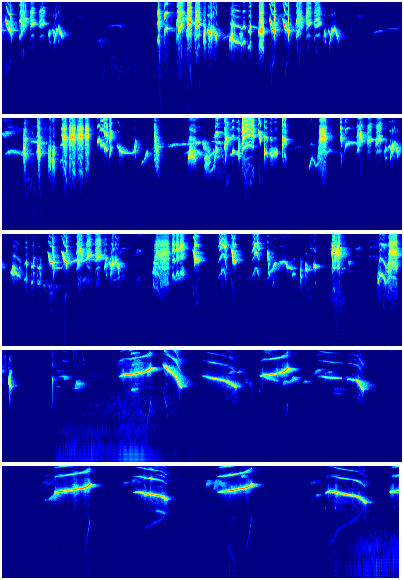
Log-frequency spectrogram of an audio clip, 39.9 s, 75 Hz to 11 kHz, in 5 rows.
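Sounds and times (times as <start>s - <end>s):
bird singing chattering phrases: 3.1s - 6.8s, 8.1s - 14.9s, 19.0s - 24.3s
bird whistles sliding in pitch: 26.4s - 27.6s.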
